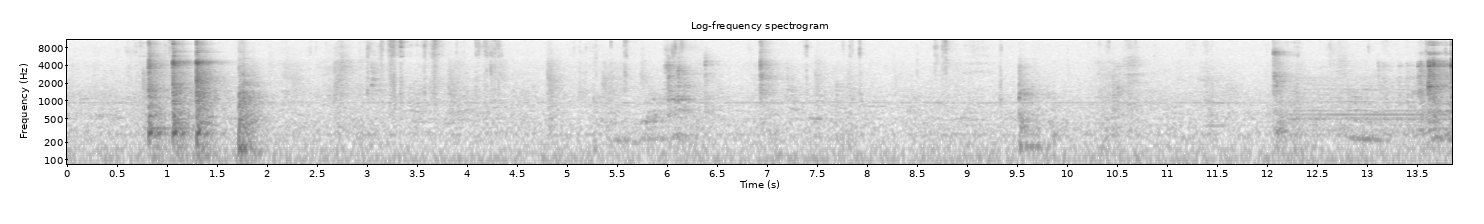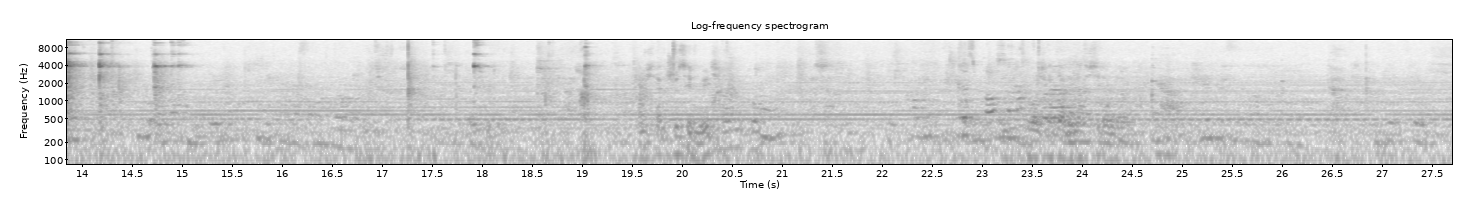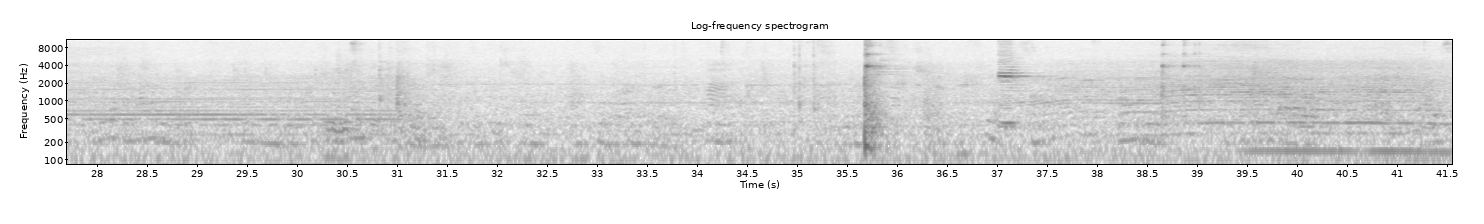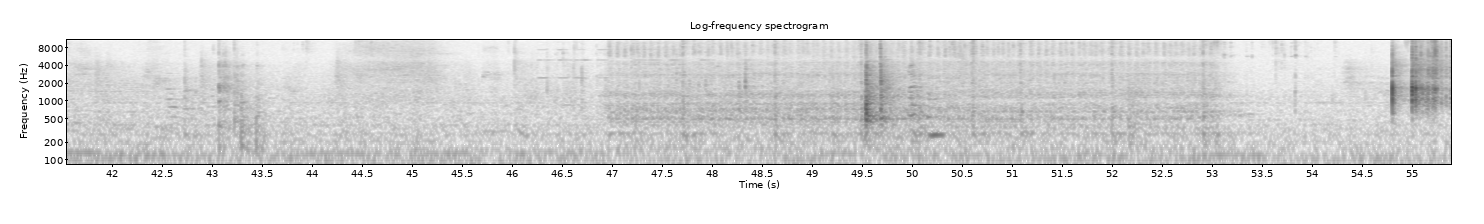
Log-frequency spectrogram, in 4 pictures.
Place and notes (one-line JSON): {"title": "cologne, ubierring, cafe bude - cologne, south, ubierring, caffe bar", "date": "2008-05-25 15:40:00", "description": "soundmap: cologne, / nrw\nindoor atmo - cafe bude - mittags\nproject: social ambiences/ listen to the people - in & outdoor nearfield recording", "latitude": "50.92", "longitude": "6.96", "altitude": "54", "timezone": "Europe/Berlin"}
